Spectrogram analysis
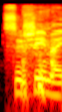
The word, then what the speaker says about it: Tsushima: before we hit topic of the week we pronounce that Tsushima yeah it society FEMA no Tsushima yeah yeah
